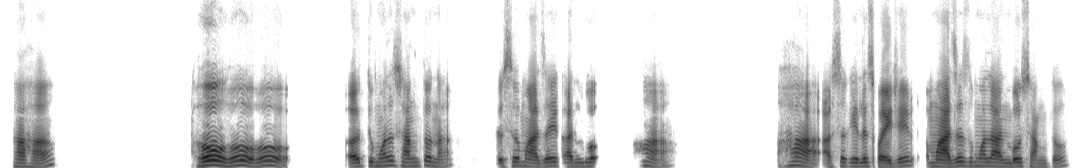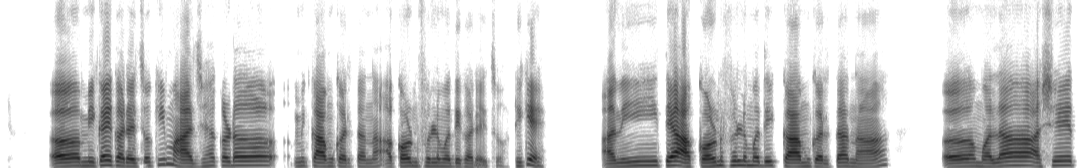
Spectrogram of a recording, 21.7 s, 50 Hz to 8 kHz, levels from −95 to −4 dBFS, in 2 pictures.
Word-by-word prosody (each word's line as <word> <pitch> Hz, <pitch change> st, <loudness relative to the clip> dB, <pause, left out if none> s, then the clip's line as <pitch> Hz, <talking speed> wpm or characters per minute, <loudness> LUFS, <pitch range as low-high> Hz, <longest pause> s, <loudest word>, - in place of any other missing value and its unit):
हां, 160 Hz, -1 st, 0 dB
हां. 150 Hz, +8 st, -3 dB, 1.4 s
हो, 180 Hz, -, +2 dB, 0.2 s
हो, 205 Hz, +5 st, +2 dB
हो. 205 Hz, -, -1 dB, 0.6 s
अ, 155 Hz, -, +3 dB
तुम्हाला 185 Hz, +2 st, -3 dB
सांगतो 175 Hz, +2 st, -3 dB
ना 155 Hz, -4 st, -8 dB, 0.5 s
तसं 160 Hz, +4 st, -4 dB
माझा 160 Hz, -1 st, 0 dB
एक 185 Hz, -2 st, -5 dB
अनुभव 160 Hz, +3 st, -3 dB, 0.5 s
हां. -, -, -6 dB, 1.1 s
हां. -, -, -1 dB
असं 175 Hz, -, -7 dB
केलंच 170 Hz, +1 st, -4 dB
पाहिजे. 160 Hz, +4 st, +1 dB, 0.2 s
माझा 160 Hz, +2 st, +4 dB
तुम्हाला 180 Hz, -1 st, -1 dB
अनुभव 160 Hz, +2 st, -1 dB
सांगतो. 150 Hz, -1 st, -9 dB, 0.7 s
अ, 175 Hz, +2 st, +6 dB
मी 185 Hz, 0 st, -4 dB
काय 215 Hz, +3 st, +4 dB
करायचो, 180 Hz, -3 st, 0 dB
की 245 Hz, -, -8 dB
माझ्याकडे 190 Hz, -, +1 dB, 0.6 s
मी 180 Hz, -, -10 dB
काम 170 Hz, -1 st, +4 dB
करताना 160 Hz, -1 st, -5 dB
अकाउंट 175 Hz, +3 st, 0 dB
फील्डमध्ये 165 Hz, -2 st, -4 dB
करायचो. 150 Hz, -2 st, -8 dB
ठीक 175 Hz, 0 st, -10 dB
आहे 180 Hz, -, +2 dB, 0.7 s
आणि 185 Hz, +6 st, -2 dB
त्या 200 Hz, 0 st, +8 dB
अकाउंट 165 Hz, +4 st, +4 dB
फील्डमध्ये 200 Hz, -2 st, -3 dB
काम 160 Hz, 0 st, +6 dB
करताना 155 Hz, -1 st, -1 dB, 0.8 s
अ, 160 Hz, +3 st, +2 dB
मला 160 Hz, +2 st, +1 dB, 0.3 s
असे 205 Hz, +5 st, -3 dB
170 Hz, 125 wpm, -25 LUFS, 160-185 Hz, 1.4 s, त्या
